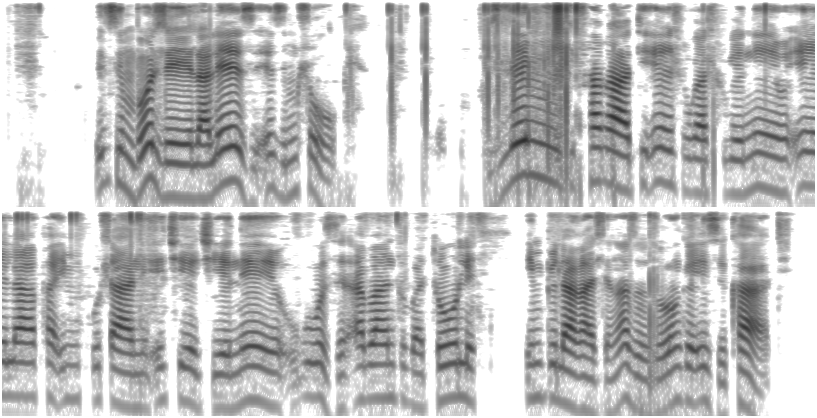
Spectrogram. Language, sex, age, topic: North Ndebele, male, 18-24, health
